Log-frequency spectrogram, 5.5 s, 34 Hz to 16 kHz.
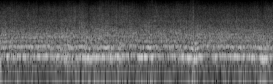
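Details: Honeybees on a large orientation flight as the sun comes out after colder weather, 24 March 2024, with pollen coming in; a dense, steady buzzing of many wings, layered hums shifting in pitch as bees pass.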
